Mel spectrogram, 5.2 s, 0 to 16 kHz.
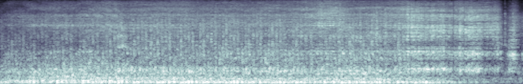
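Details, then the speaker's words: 1955 GMC 350 grain truck, hand-fed gasoline while cranking via screwdriver on the starter: engine catches, runs ragged and uneven a few seconds, then chokes off and dies, flooded with too much fuel. "damn it i drowned it is what i did"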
